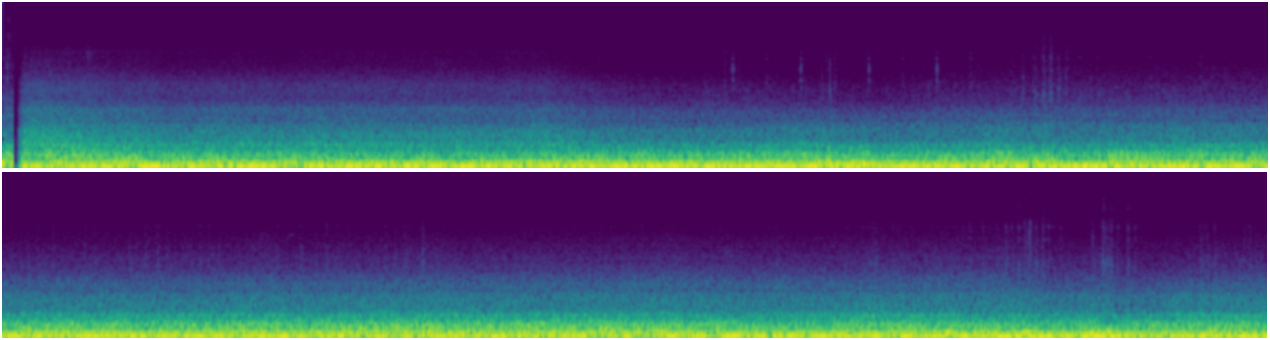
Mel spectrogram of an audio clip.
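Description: A car drives steadily toward a US border patrol checkpoint, with continuous loud road and engine rumble from inside the vehicle and no pauses across the whole stretch.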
